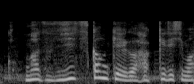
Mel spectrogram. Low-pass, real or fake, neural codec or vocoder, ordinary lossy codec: none; real; none; none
